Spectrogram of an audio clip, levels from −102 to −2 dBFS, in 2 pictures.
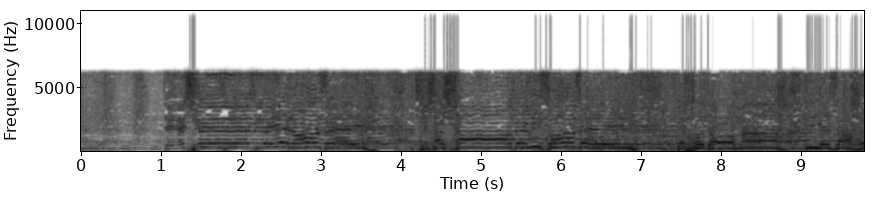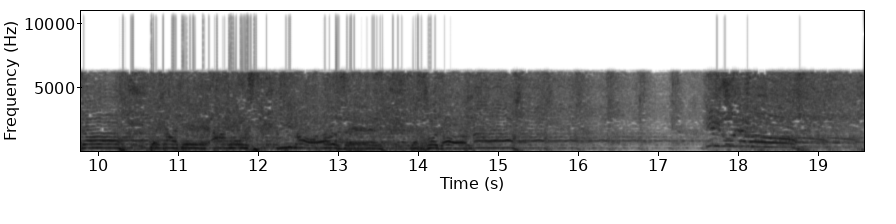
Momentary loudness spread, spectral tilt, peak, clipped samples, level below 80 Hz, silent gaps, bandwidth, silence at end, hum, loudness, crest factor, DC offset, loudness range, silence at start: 11 LU; -3 dB/octave; 0 dBFS; under 0.1%; -42 dBFS; none; 11 kHz; 0 s; none; -9 LUFS; 10 dB; under 0.1%; 5 LU; 0 s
